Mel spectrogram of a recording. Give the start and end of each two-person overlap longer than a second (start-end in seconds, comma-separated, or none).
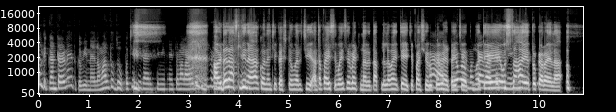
7.8-9.5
